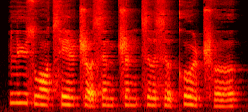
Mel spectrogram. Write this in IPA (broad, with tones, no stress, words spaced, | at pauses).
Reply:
ly˦ swɔ˨˦t͡sʰe˨˦ɪ̯ʈ͡ʂɤ̰˨˩sə˨˦n ʈ͡ʂə˨˦nt͡sɹ̩˨˦sɹ̩˨˩kʰo˥˨ʊ̯ ʈ͡ʂʰɤ˨˦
